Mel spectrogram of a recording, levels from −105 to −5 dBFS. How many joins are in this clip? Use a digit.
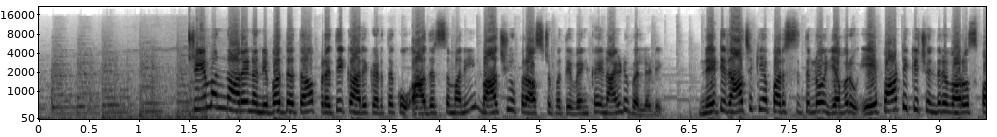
1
